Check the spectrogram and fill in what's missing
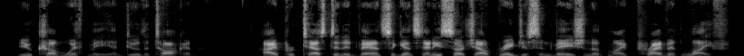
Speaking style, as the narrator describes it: he grumbled

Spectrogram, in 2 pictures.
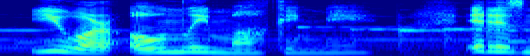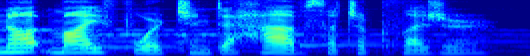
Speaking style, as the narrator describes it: said Cinderella sadly

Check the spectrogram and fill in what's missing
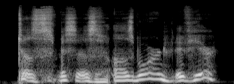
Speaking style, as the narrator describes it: He was as pale as a ghost and could hardly falter out

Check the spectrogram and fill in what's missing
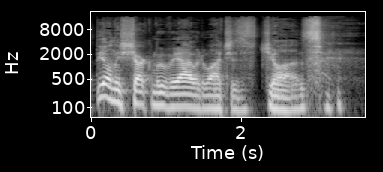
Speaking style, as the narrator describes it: he just laughs to himself and goes

